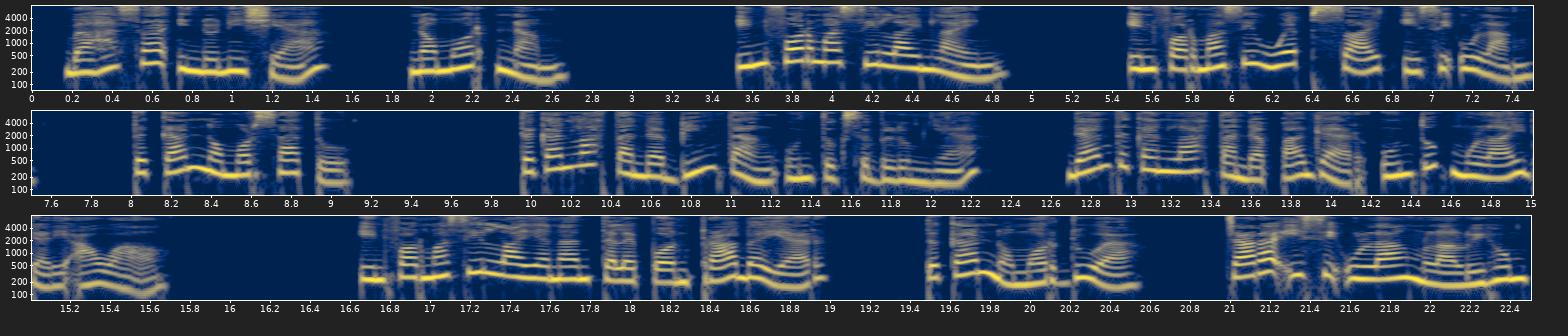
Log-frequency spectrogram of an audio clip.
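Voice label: Indonesian, female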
